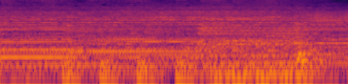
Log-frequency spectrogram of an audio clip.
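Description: A live church band plays held keyboard chords over a drum kit, and the chord changes about a second and a half in.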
